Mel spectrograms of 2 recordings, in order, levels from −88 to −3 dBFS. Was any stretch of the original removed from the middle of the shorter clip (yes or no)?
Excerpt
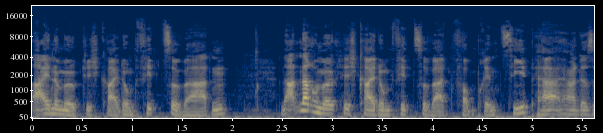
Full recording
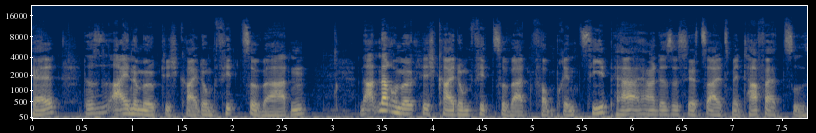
no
